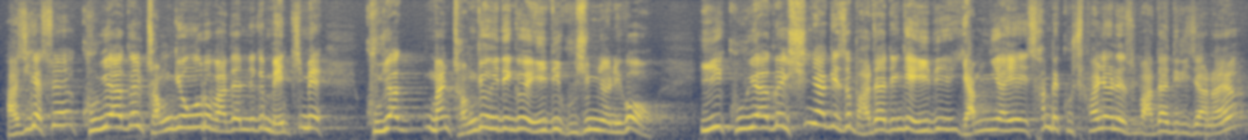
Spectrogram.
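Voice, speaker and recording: A man's voice: very high-pitched, expressive, fast, hardly any pauses. A man giving a theology seminar lecture in a conversational, didactic way, often asking rhetorical questions and answering them himself.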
